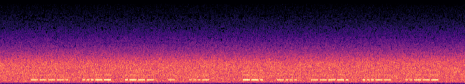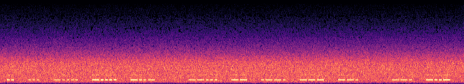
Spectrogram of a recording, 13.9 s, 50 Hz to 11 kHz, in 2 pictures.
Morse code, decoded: 93JTV GB932 IS66X 7MPOG …

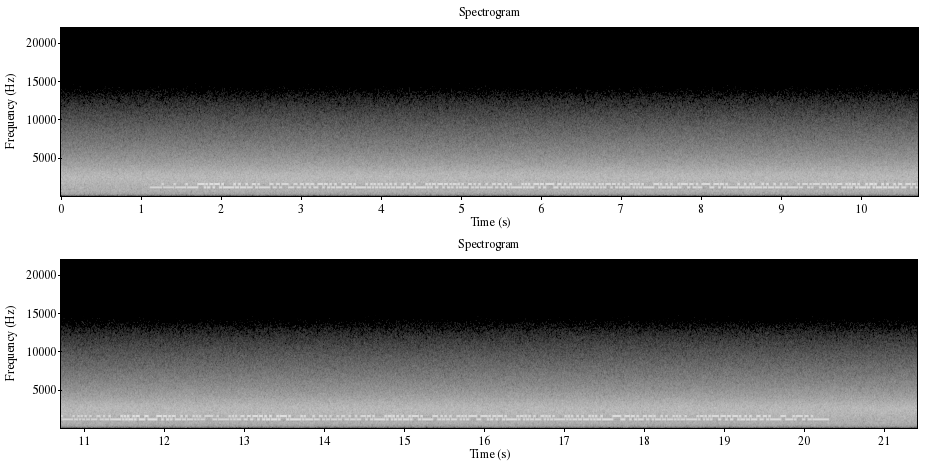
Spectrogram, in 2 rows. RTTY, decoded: 7IOIL 8JF2S DU78Y TPDYJ 4H305 QX1AE ZSKG2 J0YBV B65YI 3XU21 D3N45 D4Y6T UG6DE H8MEP

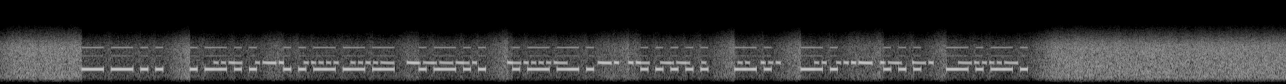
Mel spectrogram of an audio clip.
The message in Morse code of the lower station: ZL2LP 5NN SC

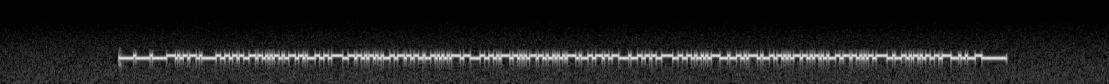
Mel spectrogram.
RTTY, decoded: IL SAGIT DU PREMIER JEU MULTIJOUEUR DU STUDIO.

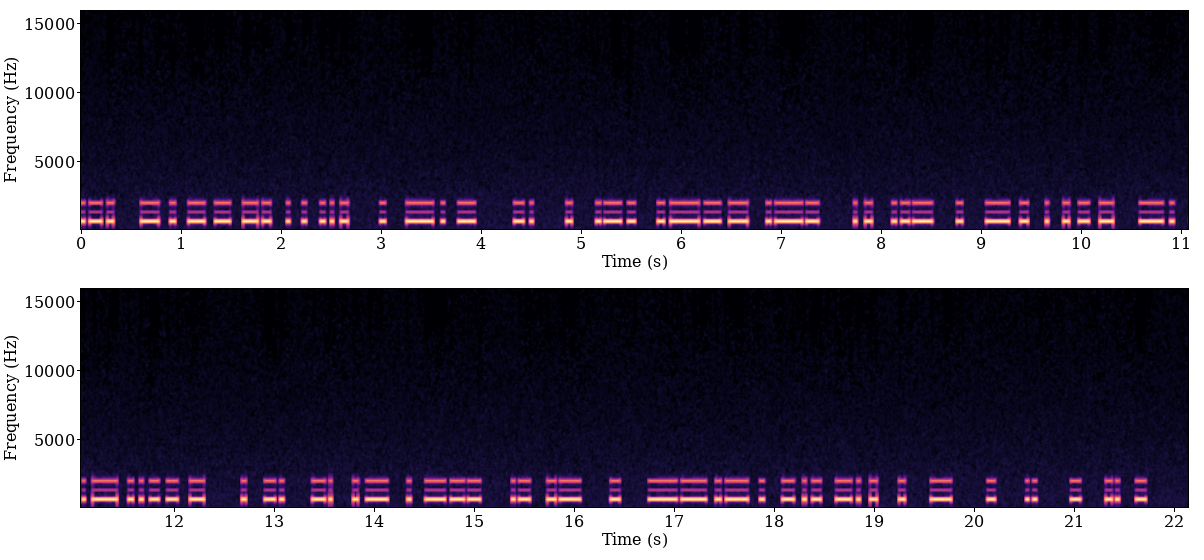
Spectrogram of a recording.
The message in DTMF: none

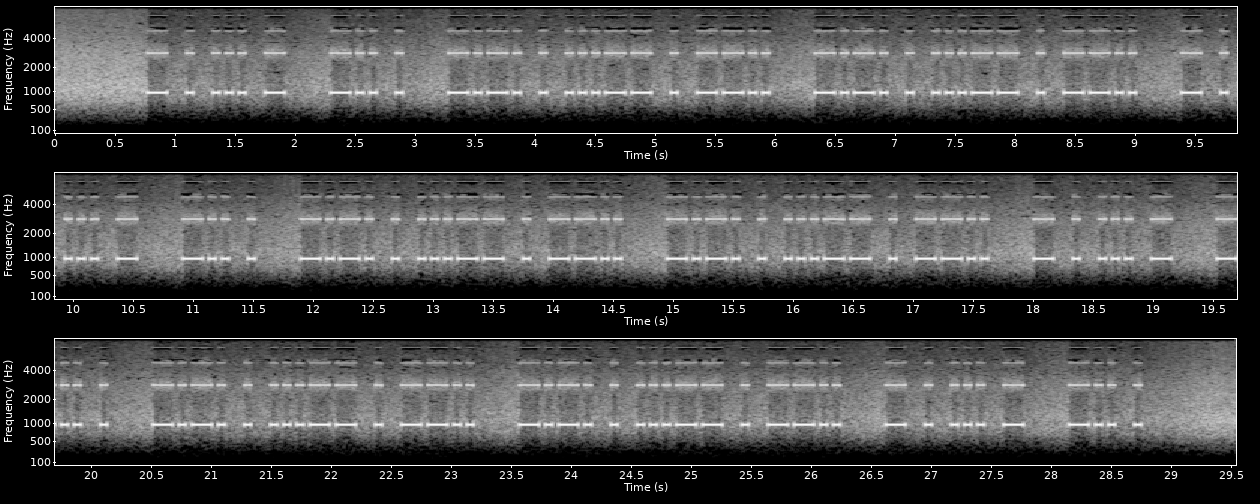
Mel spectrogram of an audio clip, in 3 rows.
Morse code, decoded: TEST DE CE3EZ CE3EZ TEST DE CE3EZ CE3EZ TEST DE CE3EZ CE3EZ TEST DE

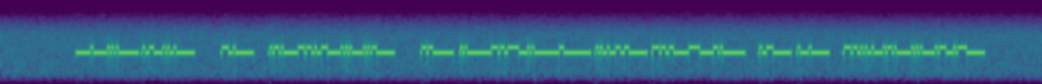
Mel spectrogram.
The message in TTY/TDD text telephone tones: YWFND AYSLX TXVFI VTGAK FDYZE

